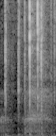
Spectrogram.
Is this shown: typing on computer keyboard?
yes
